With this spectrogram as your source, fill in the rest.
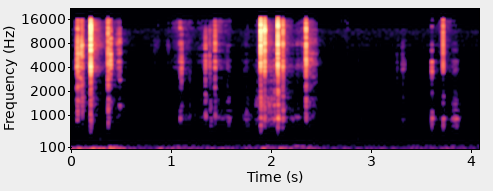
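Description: Long pink fingernails tap and scratch the hollow plastic shell of a black PlayStation controller and press its d-pad. Quiet, irregular bursts of sharp, bright clicks and taps stand out over a faint scratchy rustle and a low background hum.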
